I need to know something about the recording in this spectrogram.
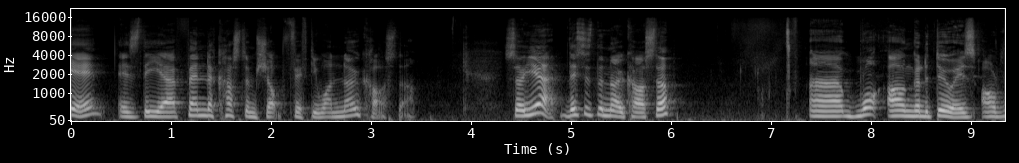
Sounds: Speech

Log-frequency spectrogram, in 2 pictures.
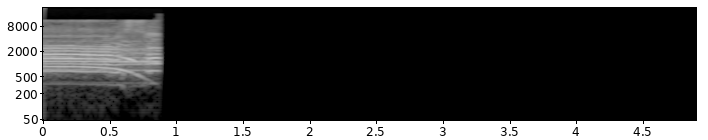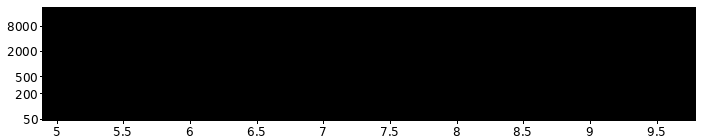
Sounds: Speech

